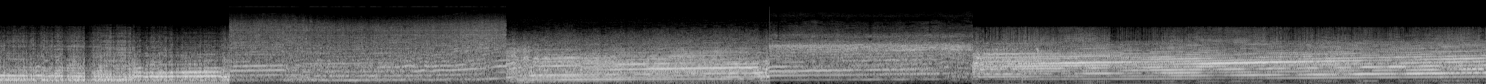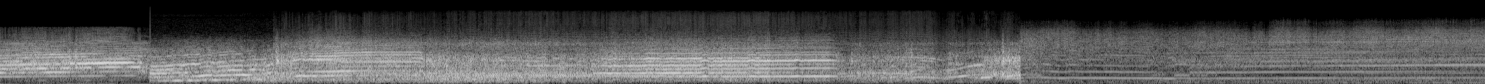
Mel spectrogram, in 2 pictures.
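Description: Formula 1 race car engines from the early-to-late 1980s, heard onboard, accelerating hard. The pitch climbs through each gear and breaks off at each upshift in a string of short spliced clips. About 25 seconds in, it settles to a quieter, steadier engine note.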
